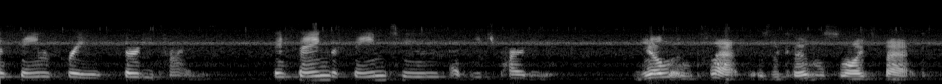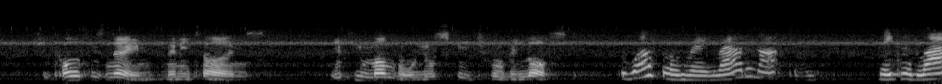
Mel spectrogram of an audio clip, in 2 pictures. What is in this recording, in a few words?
LG Tone Free FP9 Wind microphone sample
